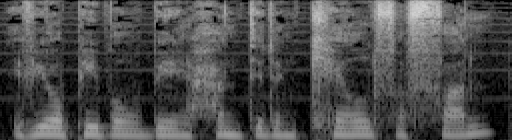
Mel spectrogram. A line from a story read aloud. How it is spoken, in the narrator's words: he said bitterly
